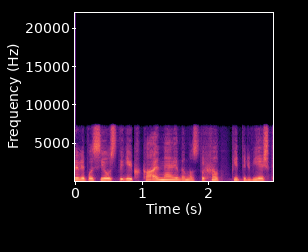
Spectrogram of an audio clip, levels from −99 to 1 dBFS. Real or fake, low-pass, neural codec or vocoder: fake; 7.2 kHz; codec, 16 kHz, 0.5 kbps, FreqCodec, larger model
